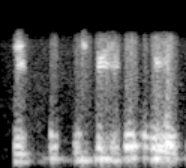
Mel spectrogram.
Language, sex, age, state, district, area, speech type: Hindi, male, 30-45, Uttar Pradesh, Sitapur, rural, conversation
